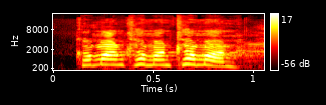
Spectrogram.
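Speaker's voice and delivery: ordinary delivery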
